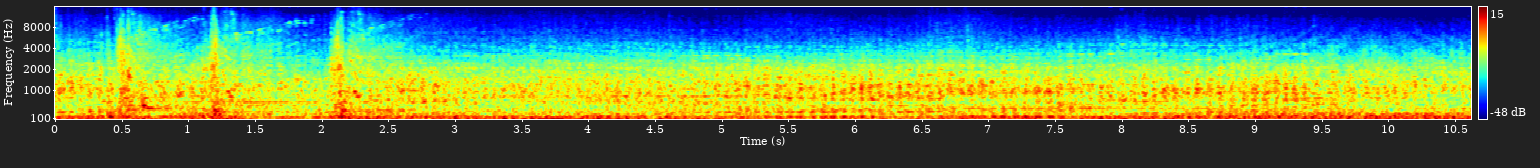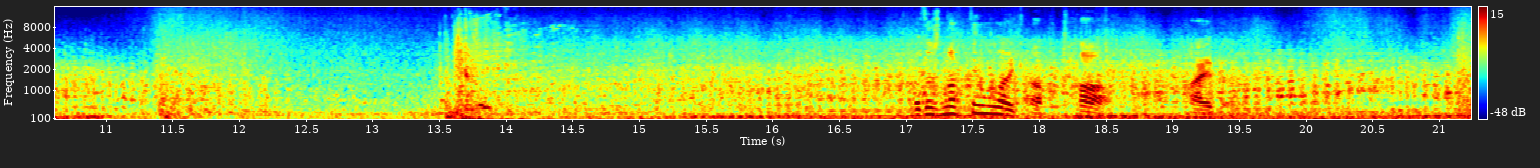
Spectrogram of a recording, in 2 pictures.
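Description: A motorbike engine hums steadily as it rides along.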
